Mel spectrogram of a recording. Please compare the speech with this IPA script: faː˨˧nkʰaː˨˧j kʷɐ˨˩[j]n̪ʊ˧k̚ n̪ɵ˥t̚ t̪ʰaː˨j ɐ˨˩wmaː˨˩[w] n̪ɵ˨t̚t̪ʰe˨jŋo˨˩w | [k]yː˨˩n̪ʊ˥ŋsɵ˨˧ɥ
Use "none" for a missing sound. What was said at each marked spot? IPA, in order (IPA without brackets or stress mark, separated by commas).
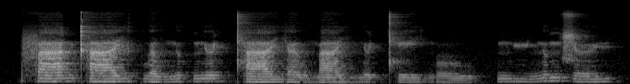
w, j, ŋ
